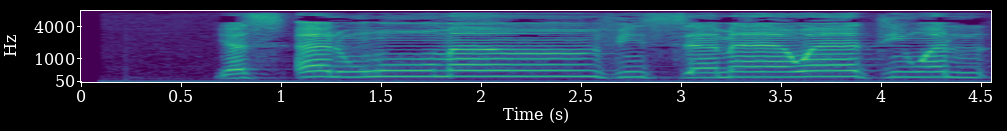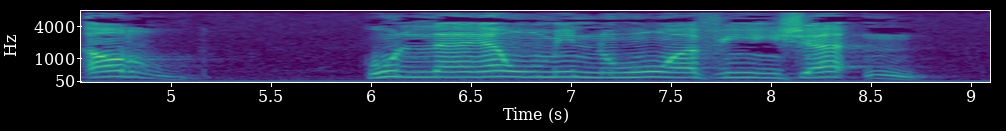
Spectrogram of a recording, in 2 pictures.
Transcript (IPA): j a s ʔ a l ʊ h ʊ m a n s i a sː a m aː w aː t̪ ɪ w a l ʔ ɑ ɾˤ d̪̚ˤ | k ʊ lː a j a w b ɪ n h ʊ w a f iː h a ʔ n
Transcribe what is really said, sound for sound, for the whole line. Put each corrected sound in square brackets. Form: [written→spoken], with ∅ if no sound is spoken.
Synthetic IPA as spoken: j a s ʔ a l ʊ h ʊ m a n [s→f] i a sː a m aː w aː t̪ ɪ w a l ʔ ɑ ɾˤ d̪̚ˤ | k ʊ lː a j a w [b→m] ɪ n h ʊ w a f iː [h→ʃ] a ʔ n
